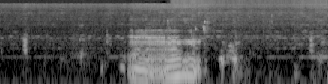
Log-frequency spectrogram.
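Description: A person's wordless voice, a drawn-out hum of about a second that bends in pitch, after a faint click.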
